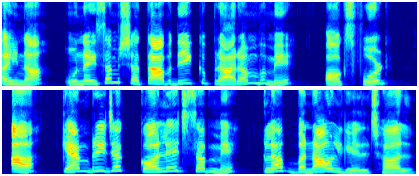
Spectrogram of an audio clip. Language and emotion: Maithili, neutral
